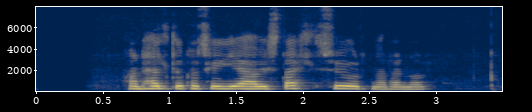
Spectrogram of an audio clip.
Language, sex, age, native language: Icelandic, female, 12, Icelandic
